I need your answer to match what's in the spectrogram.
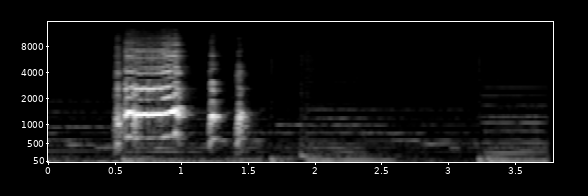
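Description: A chicken gives a loud, harsh squawking cluck followed by two short clucks over soft music.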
